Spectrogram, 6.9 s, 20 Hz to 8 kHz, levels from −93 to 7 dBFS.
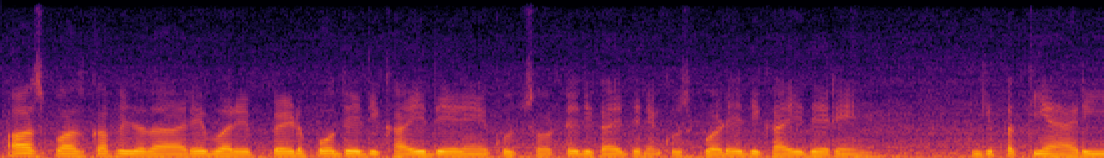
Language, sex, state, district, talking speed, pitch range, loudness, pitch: Hindi, male, Rajasthan, Bikaner, 235 wpm, 120-130 Hz, -16 LUFS, 125 Hz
